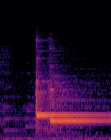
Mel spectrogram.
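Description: Two-tone doorbell chime: a higher note about two-thirds of a second in, a lower note right after, both ringing on and slowly fading.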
